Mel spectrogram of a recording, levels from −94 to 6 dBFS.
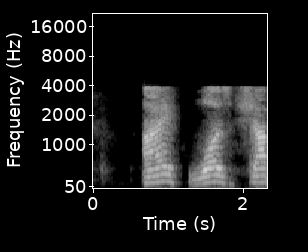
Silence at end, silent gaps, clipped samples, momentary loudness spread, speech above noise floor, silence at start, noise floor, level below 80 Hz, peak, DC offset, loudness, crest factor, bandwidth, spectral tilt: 0 s; none; under 0.1%; 13 LU; 52 dB; 0.65 s; -73 dBFS; -68 dBFS; -6 dBFS; under 0.1%; -21 LUFS; 16 dB; 4.1 kHz; -9.5 dB/octave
